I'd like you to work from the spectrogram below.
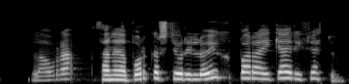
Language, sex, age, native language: Icelandic, female, 30-39, Icelandic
